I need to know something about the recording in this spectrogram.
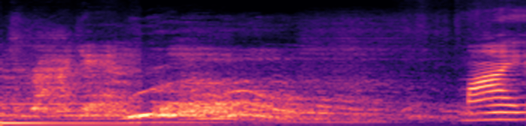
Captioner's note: roar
